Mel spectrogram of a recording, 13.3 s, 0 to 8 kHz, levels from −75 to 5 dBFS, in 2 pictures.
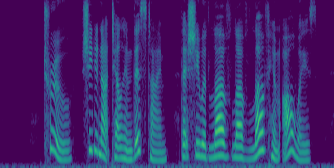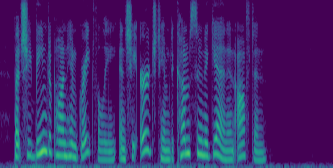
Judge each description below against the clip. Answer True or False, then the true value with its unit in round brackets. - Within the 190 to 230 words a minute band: False (145 wpm)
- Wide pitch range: True (7.0 semitones)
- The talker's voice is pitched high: True (210 Hz)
